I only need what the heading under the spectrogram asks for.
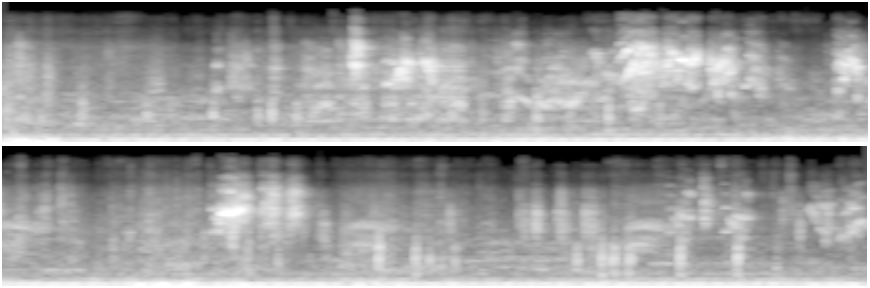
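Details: Colorful budgies in an aviary colony getting their morning diet treat, giving scattered chirps and short warbled bursts, louder near three and five and a half seconds, over a steady low electrical hum.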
